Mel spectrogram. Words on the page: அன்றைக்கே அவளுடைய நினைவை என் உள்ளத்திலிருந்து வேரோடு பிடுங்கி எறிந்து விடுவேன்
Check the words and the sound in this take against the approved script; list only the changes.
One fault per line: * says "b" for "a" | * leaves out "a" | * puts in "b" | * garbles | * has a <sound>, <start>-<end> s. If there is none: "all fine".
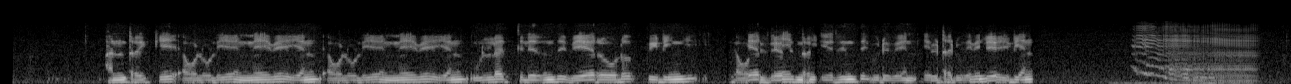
* puts in "அவளுடைய நினைவை என்"
* garbles
* garbles
* has a squeak, 11.1-12.6 s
